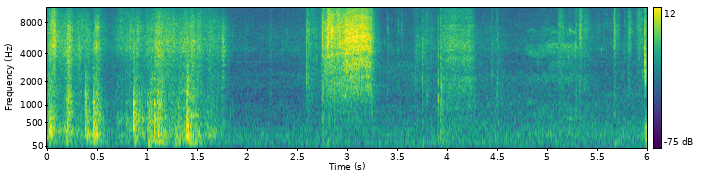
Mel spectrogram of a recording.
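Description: Trading card packs and their packaging handled on a table: a quick run of small clicks and rustles, then a louder rustle lasting about half a second about three seconds in, then a few faint clicks.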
